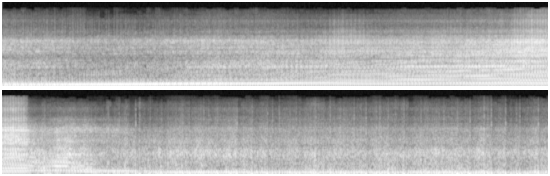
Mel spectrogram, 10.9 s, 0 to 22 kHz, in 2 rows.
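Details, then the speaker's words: Hemi Ram truck with an unfinished straight-pipe exhaust, heard on a drive. A loud, deep V8 rumble climbs with revs, then settles into a rough burbling drone; it is running healthily. "I'm doing the exhaust on my truck it's not done yet but uh I'll take a little drive with you guys so you can hear it let me know what you guys think about it"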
